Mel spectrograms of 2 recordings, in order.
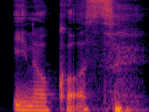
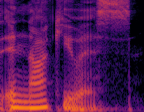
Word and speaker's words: innocuous: Inocus. I have never seen that word. Oh, damn. Maybe it's innocuous.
